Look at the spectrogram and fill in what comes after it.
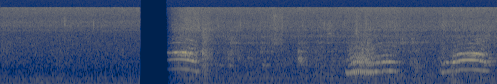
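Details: After a brief dropout, a female cat in heat gives three wavering, moaning meows to a male outside, the later two louder, over a steady hiss of background noise.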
